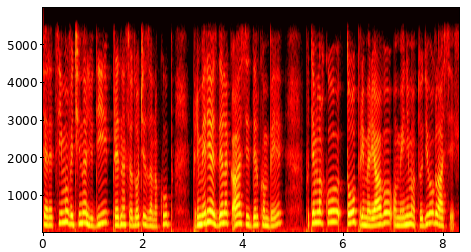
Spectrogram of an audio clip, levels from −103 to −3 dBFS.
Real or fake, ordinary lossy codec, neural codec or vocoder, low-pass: real; none; none; 5.4 kHz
